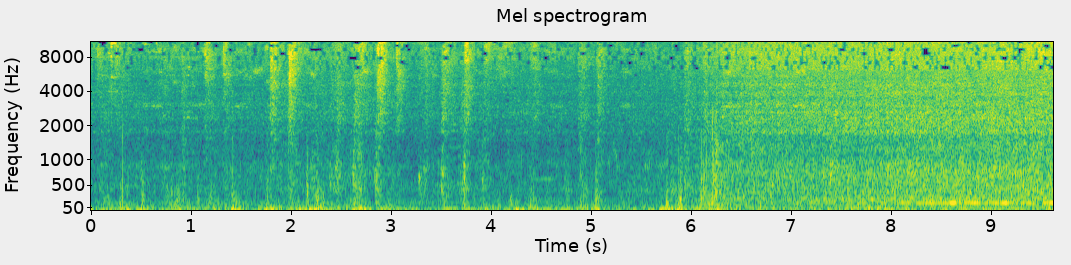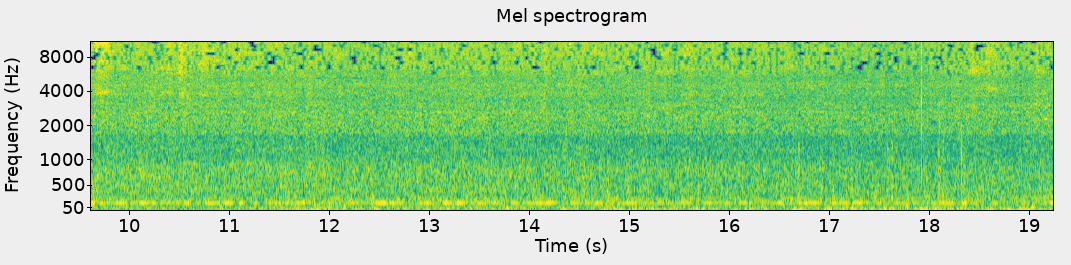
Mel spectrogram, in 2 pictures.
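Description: Express passenger train running at speed, its wheels clicking over the rail joints. About six seconds in, the sound suddenly swells into a louder, steady roar with a low hum as the train enters a tunnel.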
